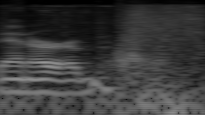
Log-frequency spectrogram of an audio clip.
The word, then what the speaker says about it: herb: that's so stupid and was like actually it's pronounced herb so it's you you received an herb we're like shut up but he was right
